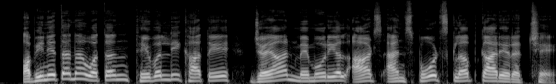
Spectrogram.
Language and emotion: Gujarati, neutral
